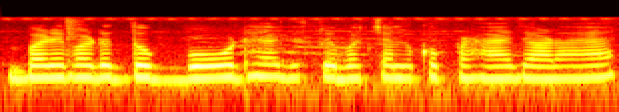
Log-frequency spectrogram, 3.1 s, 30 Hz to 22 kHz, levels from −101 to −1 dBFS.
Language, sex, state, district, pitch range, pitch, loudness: Hindi, female, Bihar, Katihar, 225-235 Hz, 230 Hz, -15 LUFS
